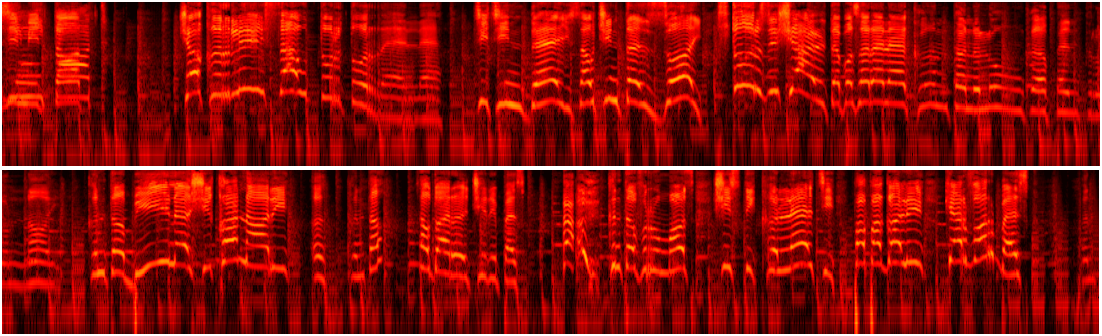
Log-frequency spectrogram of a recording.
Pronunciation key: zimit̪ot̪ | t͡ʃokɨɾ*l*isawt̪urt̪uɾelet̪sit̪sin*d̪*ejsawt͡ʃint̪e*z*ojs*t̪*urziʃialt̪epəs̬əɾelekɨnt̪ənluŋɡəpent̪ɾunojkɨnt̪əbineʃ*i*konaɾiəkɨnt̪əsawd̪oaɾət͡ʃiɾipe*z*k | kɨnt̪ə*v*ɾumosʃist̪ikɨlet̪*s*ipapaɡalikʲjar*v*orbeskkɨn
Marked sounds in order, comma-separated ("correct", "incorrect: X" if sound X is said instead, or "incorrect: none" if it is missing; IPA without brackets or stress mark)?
correct, correct, correct, correct, correct, incorrect: s, incorrect: f, correct, correct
